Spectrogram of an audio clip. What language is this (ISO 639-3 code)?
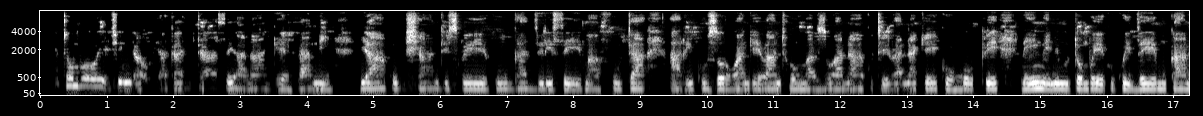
ndc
